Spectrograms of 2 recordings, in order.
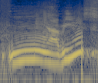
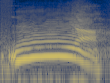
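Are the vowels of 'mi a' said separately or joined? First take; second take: separately; joined. First: The two vowels are said as separate syllables. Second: The two vowels are joined into one syllable. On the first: The speaker calls it wrong. "¿Sería así? No, ¿verdad? No se escucha bien" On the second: The speaker calls it right. "Exacto, porque esta, que es la vocal, va a ir dentro del diptongo"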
